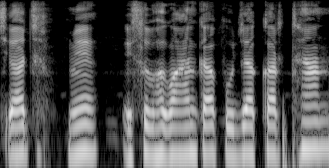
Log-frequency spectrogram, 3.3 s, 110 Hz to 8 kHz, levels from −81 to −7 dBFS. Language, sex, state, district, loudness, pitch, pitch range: Chhattisgarhi, male, Chhattisgarh, Sarguja, -23 LUFS, 160 Hz, 155-165 Hz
